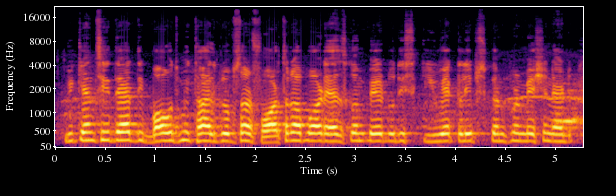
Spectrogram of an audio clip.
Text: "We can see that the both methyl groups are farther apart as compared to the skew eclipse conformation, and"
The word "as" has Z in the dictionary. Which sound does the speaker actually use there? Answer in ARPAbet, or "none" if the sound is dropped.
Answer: Z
